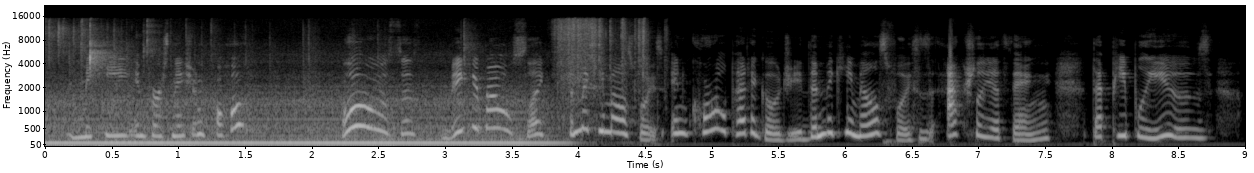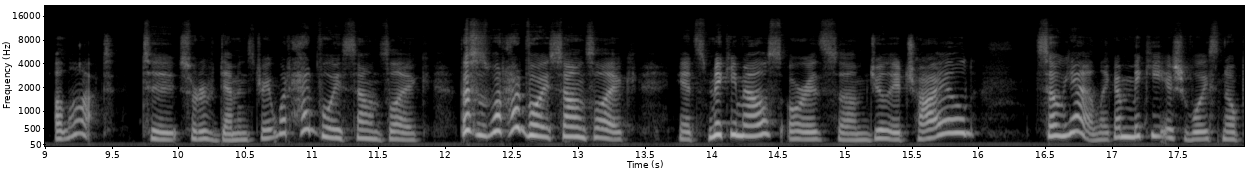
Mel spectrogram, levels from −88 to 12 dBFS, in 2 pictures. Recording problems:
household noises; very loud; until 4 s; 2 dB above the speech

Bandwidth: 15 kHz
